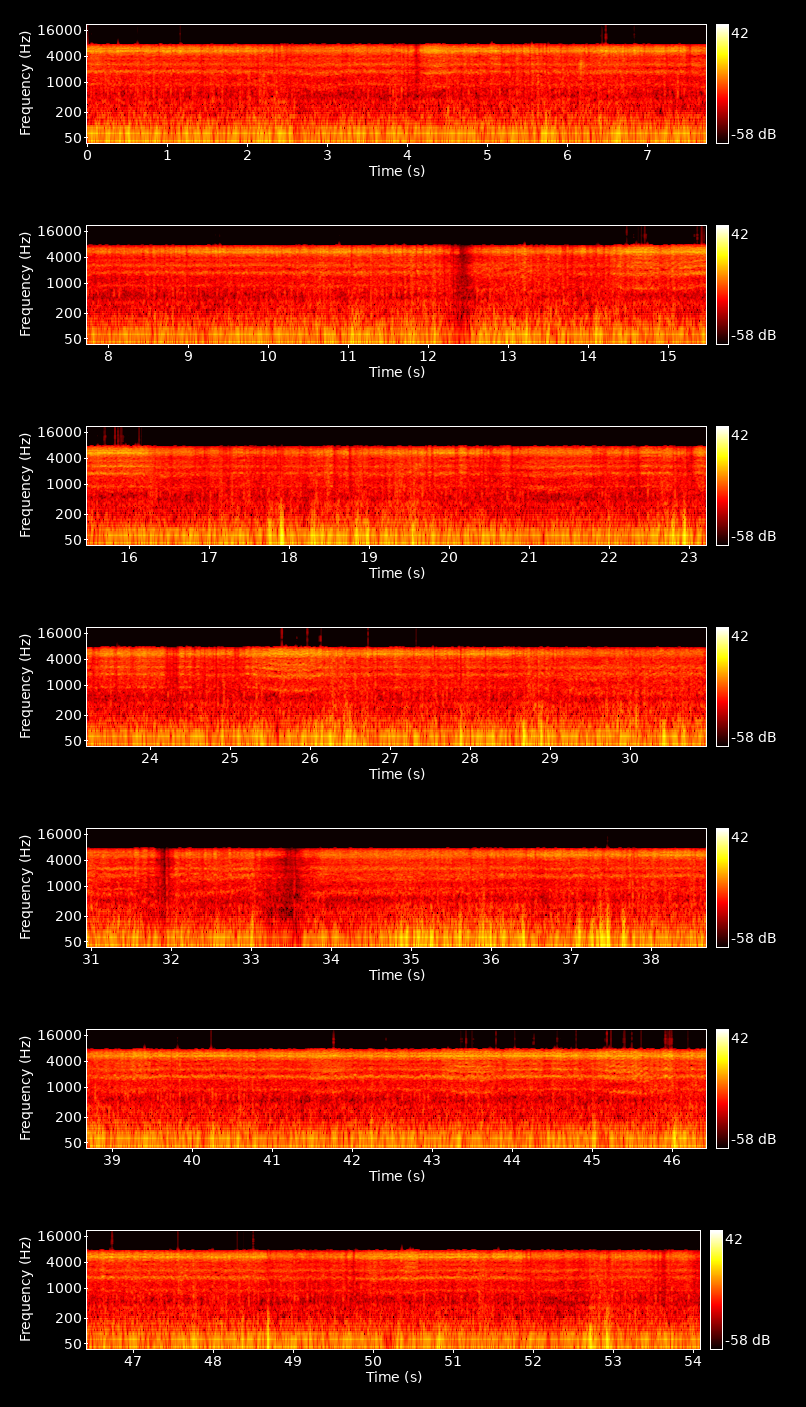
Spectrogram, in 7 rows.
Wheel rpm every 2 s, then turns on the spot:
230, 220, 230, 230, 230, 190, 170, 220, 230, 230, 230, 230, 230, 230, 210, 160, 140, 210, 220, 220, 230, 220, 230, 230, 220, 230, 230.
none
